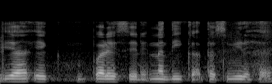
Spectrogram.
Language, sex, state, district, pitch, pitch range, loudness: Hindi, male, Chhattisgarh, Raigarh, 125 Hz, 125-130 Hz, -30 LUFS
